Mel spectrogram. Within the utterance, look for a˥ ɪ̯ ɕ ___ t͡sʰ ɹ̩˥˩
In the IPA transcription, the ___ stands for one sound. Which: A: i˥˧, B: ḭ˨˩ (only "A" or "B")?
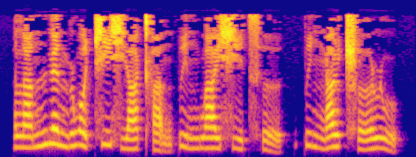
A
